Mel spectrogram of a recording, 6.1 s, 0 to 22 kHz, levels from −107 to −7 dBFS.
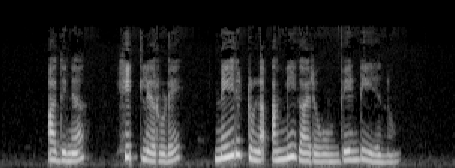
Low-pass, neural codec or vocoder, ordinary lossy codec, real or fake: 19.8 kHz; none; MP3, 48 kbps; real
